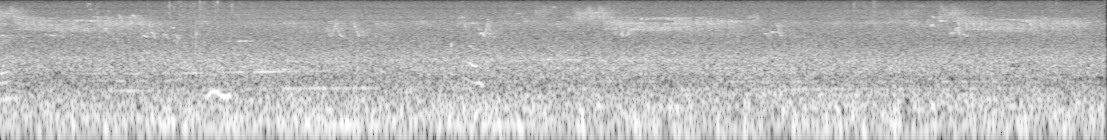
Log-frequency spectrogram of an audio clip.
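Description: Quiet outdoor ambience: a bird sings short phrases in the background, three times, over a steady low rumble.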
